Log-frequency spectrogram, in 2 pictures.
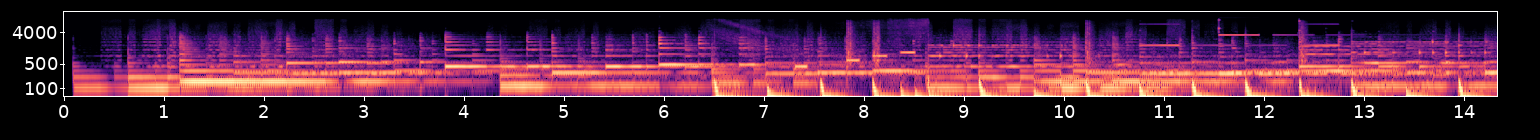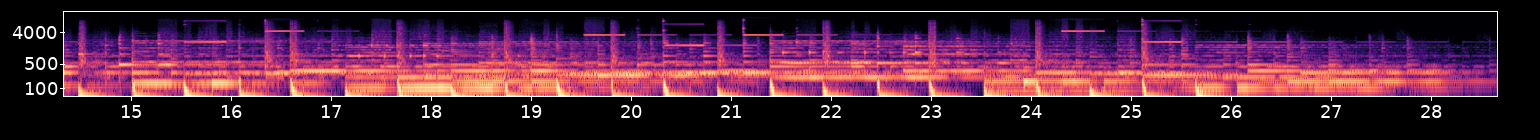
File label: Vivo Neo9 Pro Ringtone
